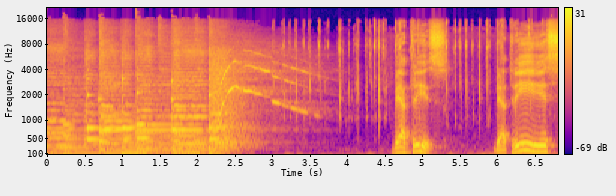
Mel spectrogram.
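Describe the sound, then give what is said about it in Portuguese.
Rapid, busy typing on a computer keyboard while posting selfies to a Facebook group, a dense run of clicks, then a bright rising electronic chime sweeps up and fades before people begin talking. “O que é que você tá fazendo aí no computador?”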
